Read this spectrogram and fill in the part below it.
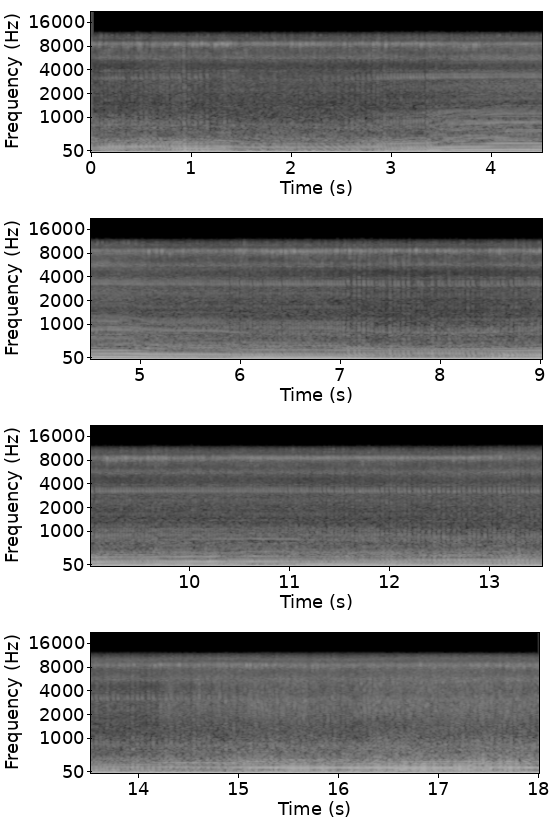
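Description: An electric motor whines steadily, changing pitch as it speeds up and slows down.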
